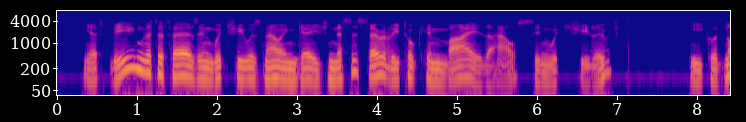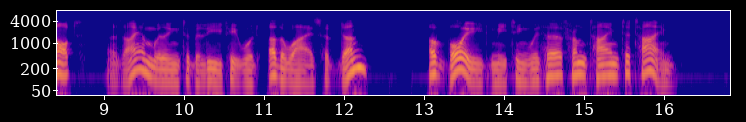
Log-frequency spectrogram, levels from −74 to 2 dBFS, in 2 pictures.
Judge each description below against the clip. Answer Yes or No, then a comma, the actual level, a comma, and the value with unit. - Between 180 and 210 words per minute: No, average, 150 wpm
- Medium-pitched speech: No, low, 110 Hz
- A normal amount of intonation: No, wide, 6.3 semitones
